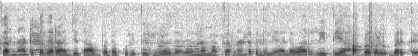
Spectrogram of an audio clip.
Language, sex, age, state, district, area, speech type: Kannada, female, 18-30, Karnataka, Koppal, rural, spontaneous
